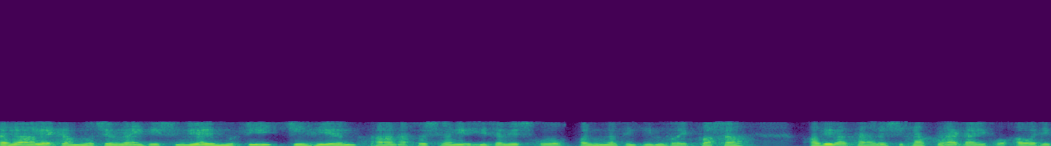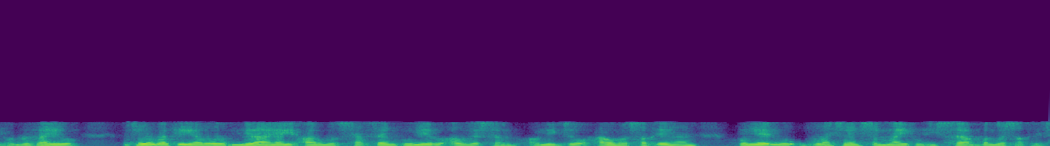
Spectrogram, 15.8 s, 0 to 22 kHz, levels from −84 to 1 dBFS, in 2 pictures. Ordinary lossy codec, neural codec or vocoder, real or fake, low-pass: AAC, 16 kbps; codec, 16 kHz, 0.5 kbps, FreqCodec, smaller model; fake; 3.6 kHz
